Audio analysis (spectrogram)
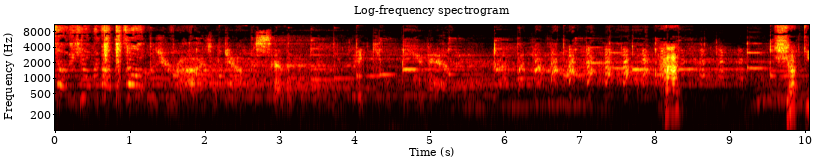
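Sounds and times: backing music: 0.0s - 10.0s.

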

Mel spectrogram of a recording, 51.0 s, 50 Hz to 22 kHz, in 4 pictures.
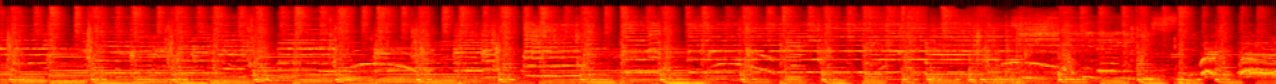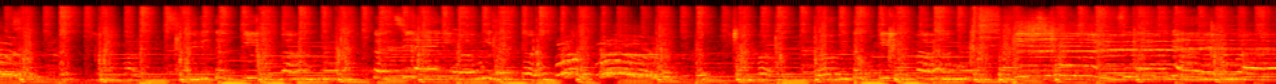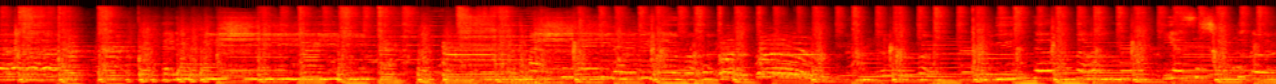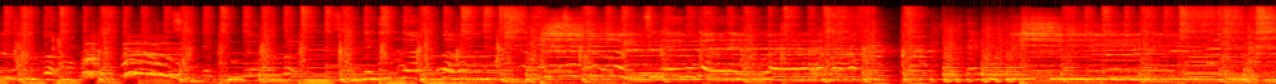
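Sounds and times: drum kit: 0.0s - 51.0s
live pop band playing: 0.0s - 51.0s
woman singing lead: 9.6s - 50.8s.

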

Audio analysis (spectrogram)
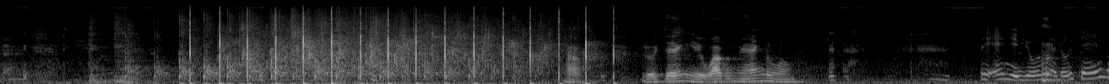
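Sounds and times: hands clapping: 1.1s - 6.3s
laughter: 8.3s - 8.7s.

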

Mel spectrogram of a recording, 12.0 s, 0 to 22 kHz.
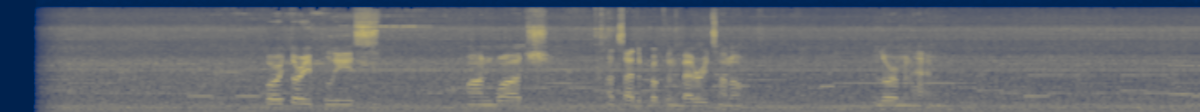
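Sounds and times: low rumble of street traffic: 0.4s - 12.0s.

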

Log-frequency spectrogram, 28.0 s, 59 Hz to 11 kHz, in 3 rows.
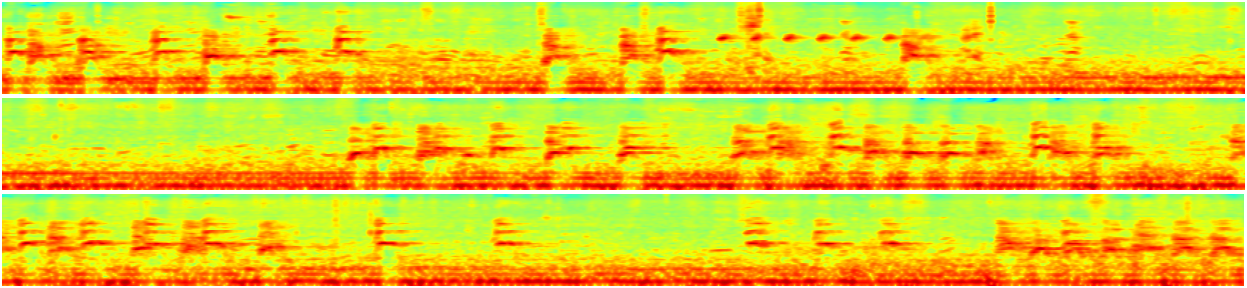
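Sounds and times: dog yapping: 0.0s - 2.8s, 6.8s - 7.1s, 11.9s - 17.8s, 18.5s - 22.7s, 24.2s - 27.9s.

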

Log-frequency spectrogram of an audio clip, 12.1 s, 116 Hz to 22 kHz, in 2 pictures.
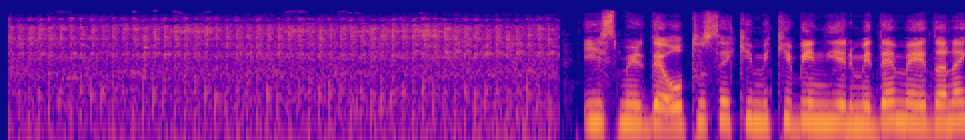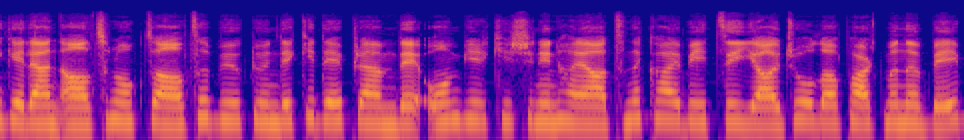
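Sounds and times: machinery hammering rattle: 0.0s - 3.5s.

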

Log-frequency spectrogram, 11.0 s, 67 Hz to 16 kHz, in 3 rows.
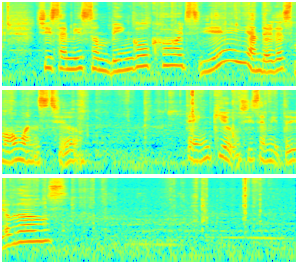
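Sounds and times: paper cards rustling: 0.0s - 11.0s.

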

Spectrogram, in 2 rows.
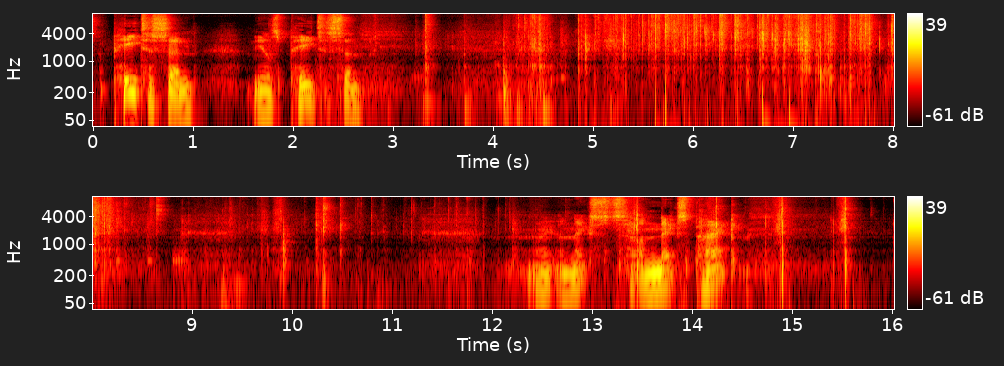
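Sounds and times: foil wrapper crinkling and tearing: 4.2s - 8.8s.

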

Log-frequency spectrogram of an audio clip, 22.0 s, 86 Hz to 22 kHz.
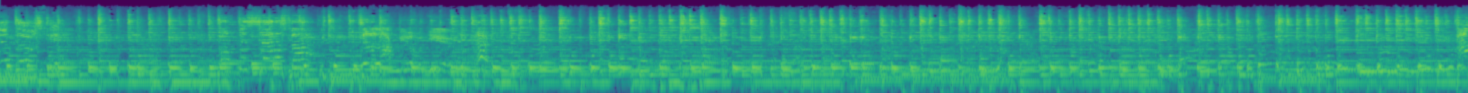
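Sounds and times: ukuleles strumming chords: 0.0s - 22.0s.

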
